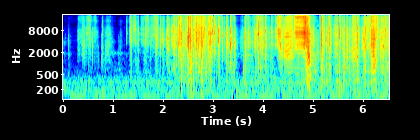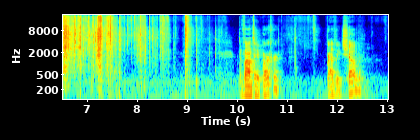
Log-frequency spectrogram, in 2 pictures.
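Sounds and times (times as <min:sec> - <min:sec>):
foil wrapper crinkling and tearing: 0:00.4 - 0:09.2.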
